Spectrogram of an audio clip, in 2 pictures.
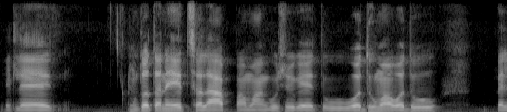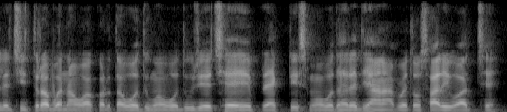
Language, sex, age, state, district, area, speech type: Gujarati, male, 18-30, Gujarat, Surat, urban, spontaneous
